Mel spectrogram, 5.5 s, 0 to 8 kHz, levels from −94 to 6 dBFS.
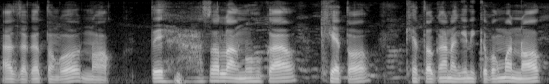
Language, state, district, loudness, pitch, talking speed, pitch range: Kokborok, Tripura, Dhalai, -20 LUFS, 110 Hz, 140 wpm, 100-115 Hz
